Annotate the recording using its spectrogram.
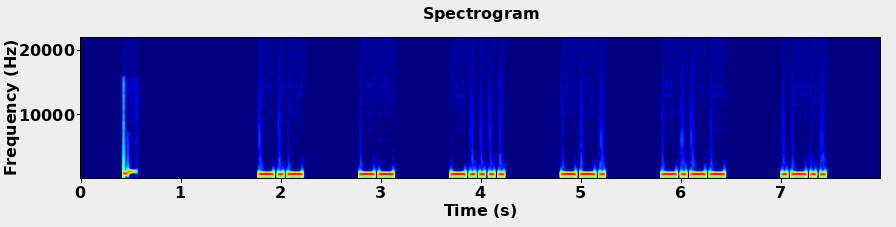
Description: Morse code, heard as a keyed tone, about 25 wpm, spaced as for 12 wpm, 700 Hz. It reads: KM6GYL
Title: USA Call Signs - 6 Characters - 4x Character Spacing - 25wpm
